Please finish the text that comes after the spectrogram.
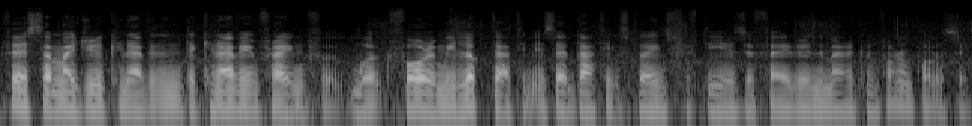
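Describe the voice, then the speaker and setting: A man from Wales telling his story outdoors in an interview, animated, with quick asides and tag questions. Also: fairly low pitch, distant mic, slight background noise. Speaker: guest. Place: outdoors on open hills.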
